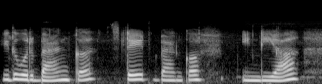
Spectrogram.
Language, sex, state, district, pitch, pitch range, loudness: Tamil, female, Tamil Nadu, Nilgiris, 210 Hz, 195-235 Hz, -14 LUFS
